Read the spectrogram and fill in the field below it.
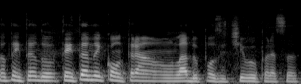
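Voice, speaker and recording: Talking at a moderate pace, a man with a dark, mellow tone and a fairly high pitch shows ordinary pitch variation. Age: 40s. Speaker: comic artist. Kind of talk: casual chat. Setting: live stream.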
